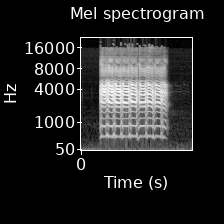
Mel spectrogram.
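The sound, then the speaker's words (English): A person imitates a dolphin with a single loud, high-pitched, wavering squeal that chatters rapidly for over a second and then cuts off, with no talking over it. “I can do an impression of a dolphin.”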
